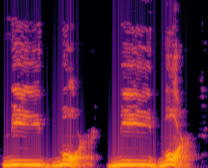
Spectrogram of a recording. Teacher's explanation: Aqui a gente já está fechando a boca para o M do more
